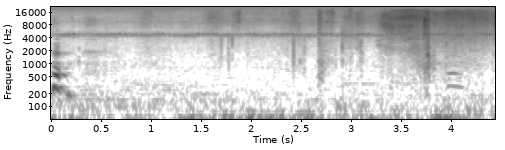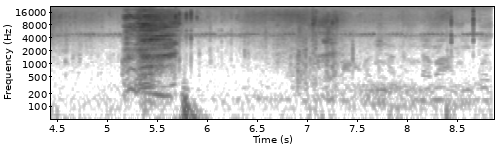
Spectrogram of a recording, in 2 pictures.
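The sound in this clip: Crickets chirp outdoors at night in a thin, steady high-pitched trill that runs throughout, beneath rustling and footsteps on the ground.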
